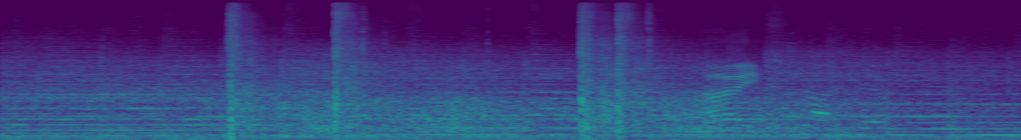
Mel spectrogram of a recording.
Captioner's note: gun shots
